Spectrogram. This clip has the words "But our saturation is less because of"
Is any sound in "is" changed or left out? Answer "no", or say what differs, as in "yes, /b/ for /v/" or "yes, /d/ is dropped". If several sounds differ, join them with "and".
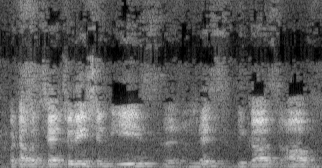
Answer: no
